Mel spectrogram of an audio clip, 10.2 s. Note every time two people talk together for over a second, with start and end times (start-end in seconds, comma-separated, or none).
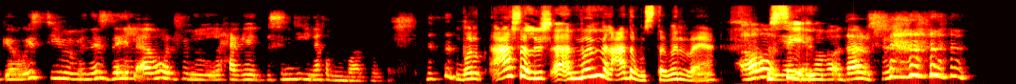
none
